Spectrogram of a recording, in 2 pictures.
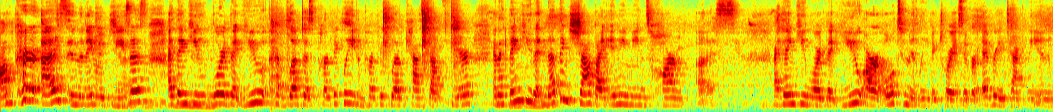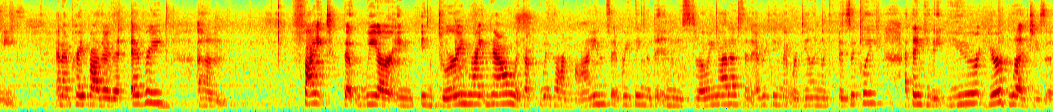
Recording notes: More than 50 ladies met over dinner to hear from a panel of women. This episode is the audio recording of that evening.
